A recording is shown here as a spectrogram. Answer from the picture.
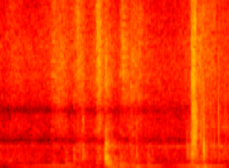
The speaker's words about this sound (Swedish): Vi knackar, men Neila öppnar inte. Den bruna dörren förblir stängd.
